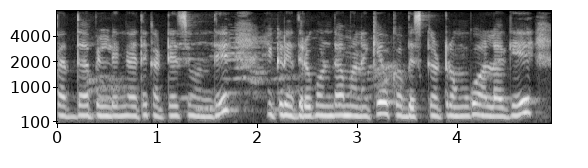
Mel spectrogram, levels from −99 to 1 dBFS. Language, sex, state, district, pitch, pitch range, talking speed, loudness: Telugu, female, Andhra Pradesh, Chittoor, 255 Hz, 245-275 Hz, 160 wpm, -15 LUFS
